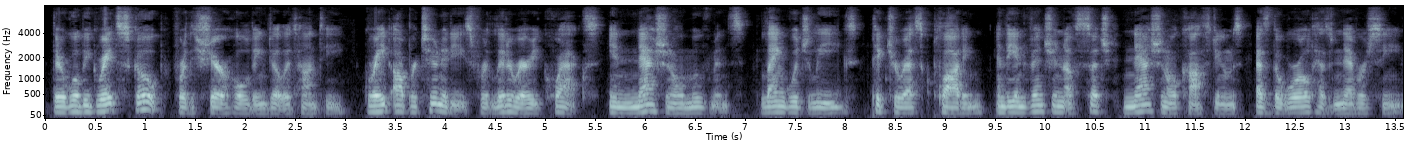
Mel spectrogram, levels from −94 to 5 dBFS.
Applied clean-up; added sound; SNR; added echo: none; none; none; none.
